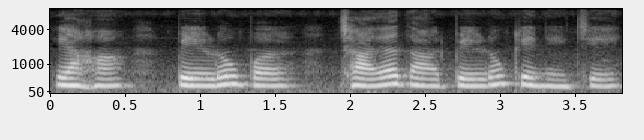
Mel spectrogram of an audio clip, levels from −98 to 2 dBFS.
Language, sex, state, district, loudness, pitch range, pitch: Hindi, female, Gujarat, Gandhinagar, -16 LUFS, 200-220 Hz, 205 Hz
